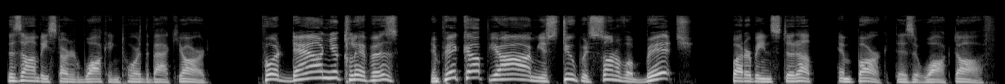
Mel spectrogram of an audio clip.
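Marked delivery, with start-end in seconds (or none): 2.6-6.9 put-on cranky old man. A narrator's reading. Old man ordering his broken zombie gardener, gruff old voice.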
